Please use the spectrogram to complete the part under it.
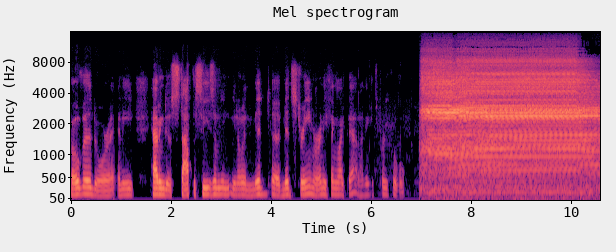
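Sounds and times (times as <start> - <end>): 
speech: 0.0 - 7.1
buzzer horn blaring: 7.0 - 10.5.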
